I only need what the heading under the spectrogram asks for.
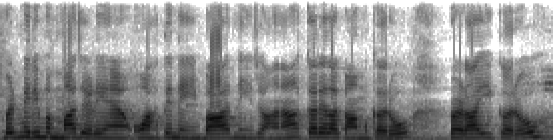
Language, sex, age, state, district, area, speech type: Dogri, female, 18-30, Jammu and Kashmir, Jammu, rural, spontaneous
